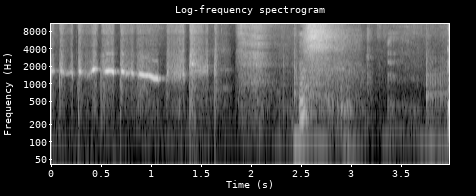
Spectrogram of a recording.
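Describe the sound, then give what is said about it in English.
A person whistles a short, warbling bird-like call with a gliding pitch, imitating bird calls, followed by breathy snorts and soft rustling noises, no speech. “That was impressive. Nice bird noises.”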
